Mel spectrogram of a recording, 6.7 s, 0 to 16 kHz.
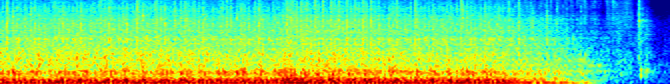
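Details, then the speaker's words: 1985 Harley FXR V-twin with S&S lifters, after float setting, warm idle: light ticking over the beat, quiet when cold, growing as oil warms, rear intake lifter noisiest; hydraulic lifter tap, not oil restriction. "When I first started up, no lifter noise at all, dead quiet. And as it's warming up and the oil's warming up, I'm getting more lifter noise. So I know it's not oil restriction or anything like that. It's lifters, it's those S&S lifters."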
